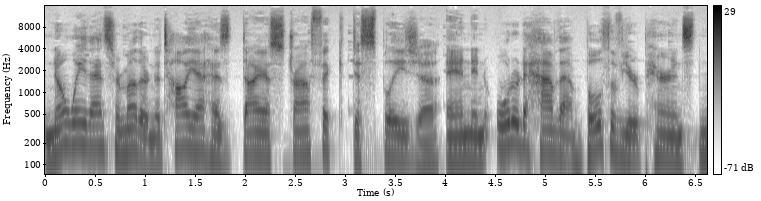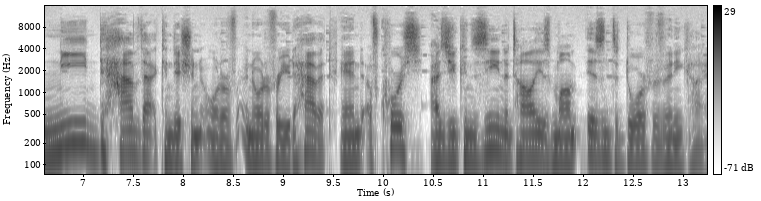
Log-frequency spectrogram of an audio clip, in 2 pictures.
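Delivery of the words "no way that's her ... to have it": ordinary talk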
